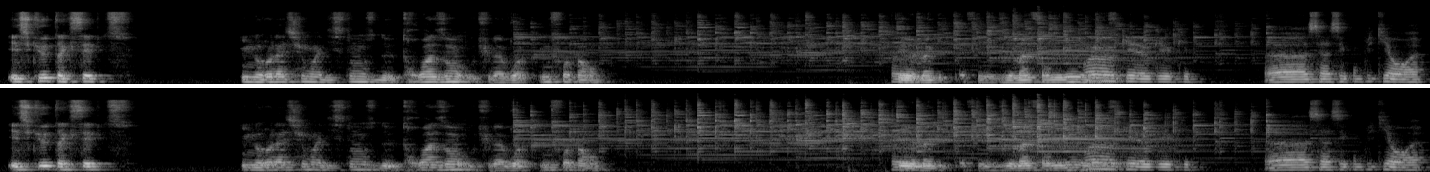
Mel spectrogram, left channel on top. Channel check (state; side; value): normal; both; correlation 0.42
